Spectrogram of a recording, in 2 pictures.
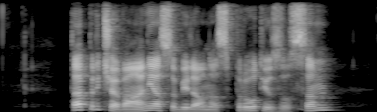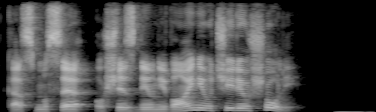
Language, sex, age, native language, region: Slovenian, male, 50-59, Slovenian, Central Slovenia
